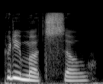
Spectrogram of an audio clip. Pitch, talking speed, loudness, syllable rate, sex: 205 Hz, 175 wpm, -15 LUFS, 4.0 syllables/s, female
